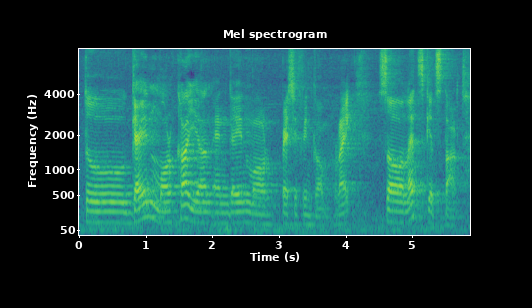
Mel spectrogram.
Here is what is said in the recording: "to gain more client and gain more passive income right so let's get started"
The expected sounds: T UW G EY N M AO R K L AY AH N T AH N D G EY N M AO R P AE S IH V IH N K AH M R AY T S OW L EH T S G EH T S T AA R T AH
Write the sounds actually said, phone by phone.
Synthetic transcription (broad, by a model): T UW G EY N M AO R K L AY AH N AH N G EY N M AO R P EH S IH F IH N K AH M R AY T S OW L EH T S G EH T S T AA R T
